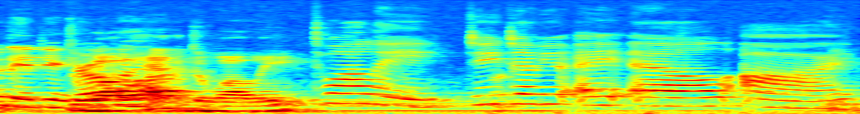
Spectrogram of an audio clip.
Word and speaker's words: Diwali: Diwali. Diwali. D-W-A-L-I. Not even close, but yeah, same thing. Something. That's how it's pronounced. Yes, it's pronounced Diwali.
